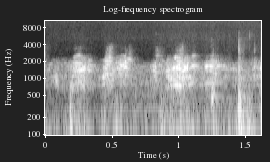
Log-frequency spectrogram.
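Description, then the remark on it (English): A flock of geese flying in six or eight V formations with loose stragglers honks overhead in a continuous, overlapping chorus of calls, steady, with a few louder honks standing out near the end. “They're all sorting themselves out. That's what all the yelling is about.”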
